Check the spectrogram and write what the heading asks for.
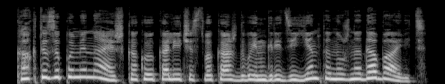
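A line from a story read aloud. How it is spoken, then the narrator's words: Plain question. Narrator (Russian): спросила Нина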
